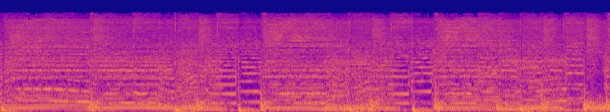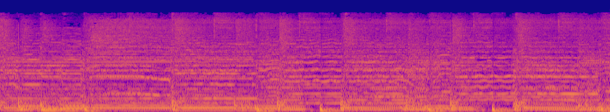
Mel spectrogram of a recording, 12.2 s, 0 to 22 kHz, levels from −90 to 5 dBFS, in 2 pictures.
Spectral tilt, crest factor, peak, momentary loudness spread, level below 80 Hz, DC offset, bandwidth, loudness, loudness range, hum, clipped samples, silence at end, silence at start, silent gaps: -4 dB/octave; 12 dB; -12 dBFS; 2 LU; -36 dBFS; under 0.1%; 13.5 kHz; -24 LUFS; 1 LU; none; under 0.1%; 0 s; 0 s; none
